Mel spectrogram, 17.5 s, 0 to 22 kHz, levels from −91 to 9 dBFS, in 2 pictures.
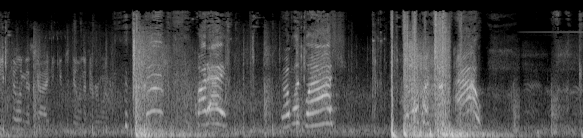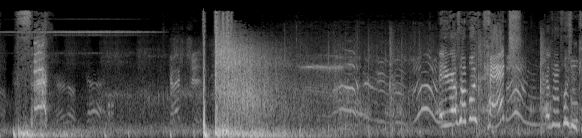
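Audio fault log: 7.77 s and 9.24 s, compressed frames skipped. The sound jumps ahead by about 150 ms, then about 400 ms. The jumps suggest roughly five and fifteen lost 26.1 ms frames.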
